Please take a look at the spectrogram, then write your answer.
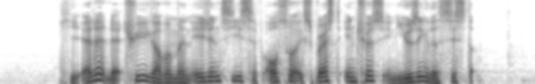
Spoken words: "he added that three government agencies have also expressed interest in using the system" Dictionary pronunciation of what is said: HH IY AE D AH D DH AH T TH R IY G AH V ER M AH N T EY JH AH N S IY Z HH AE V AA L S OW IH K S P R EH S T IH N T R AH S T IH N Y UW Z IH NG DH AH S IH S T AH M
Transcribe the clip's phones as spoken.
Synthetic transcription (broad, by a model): HH IY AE D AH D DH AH T T R IY G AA V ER M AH N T EY JH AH N S IY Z HH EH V AA L S OW IH K S P R EH S T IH N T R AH S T IH N Y UW Z IH NG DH AH S IH S T AH M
